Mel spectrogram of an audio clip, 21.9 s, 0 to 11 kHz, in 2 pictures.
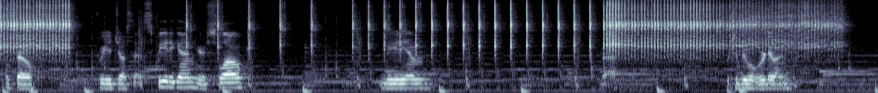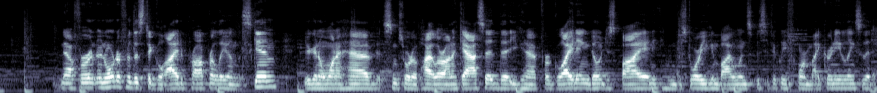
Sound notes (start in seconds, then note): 0.0 microneedle clicking; 5.5 microneedle clicking; 8.0 rapid clicking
